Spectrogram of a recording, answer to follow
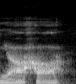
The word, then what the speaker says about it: Yahweh: They worshipped other gods other than the one original deity of Moses, which would have been Yahweh, 2 syllables.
